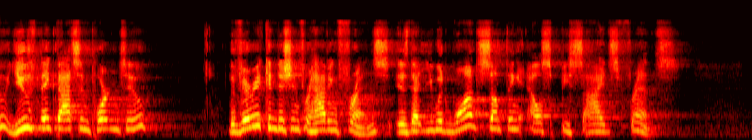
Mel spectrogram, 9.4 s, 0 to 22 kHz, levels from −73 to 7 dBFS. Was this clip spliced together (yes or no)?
yes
